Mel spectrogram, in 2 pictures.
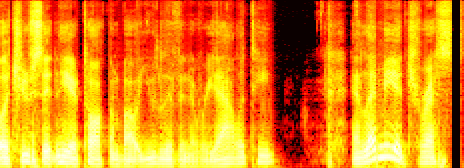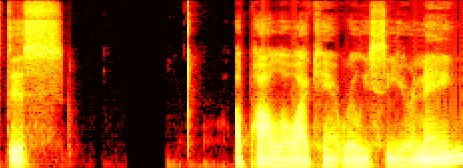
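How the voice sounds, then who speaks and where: Speech comes at a fairly slow pace, broken by long, frequent pauses. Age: 60s. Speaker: live stream participant. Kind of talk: heated debate.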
